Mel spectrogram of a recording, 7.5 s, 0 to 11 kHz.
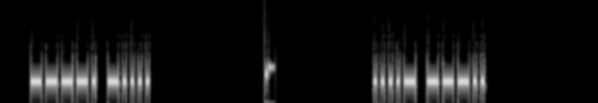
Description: Morse code, heard as a keyed tone, about 25 wpm, 700 Hz. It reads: 96 48
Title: Numbers - 2-Digit 25wpm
